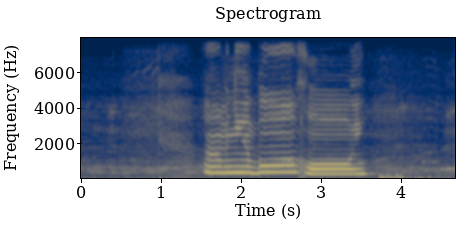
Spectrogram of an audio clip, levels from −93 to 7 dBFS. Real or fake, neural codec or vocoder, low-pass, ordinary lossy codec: real; none; none; none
